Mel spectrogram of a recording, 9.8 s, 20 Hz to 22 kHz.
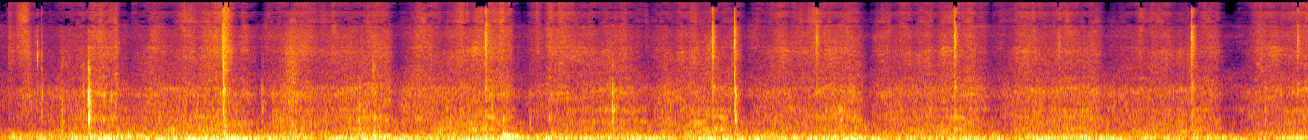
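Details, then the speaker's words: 2023 Chevy Bolt EV, nearly new: scattered sharp clicks and faint creaks from steering column every time wheel is rotated one way, also creaks over bumps; worse after dealer replaced a support tie rod, source unknown. "So, as you can hear, it does that literally every time I uh rotate the steering wheel in that way. And sometimes I'll just hear it randomly now when I'm driving and I hit a bump or something and just creek."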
